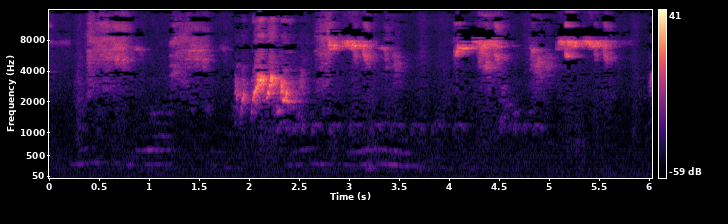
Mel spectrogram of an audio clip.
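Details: Red-whiskered bulbul, caged songbird of Vietnamese and Uttaradit lines, singing bright, high chirped and warbled phrases in short bursts separated by pauses, with a louder scratchy phrase near the middle and faint low background sounds.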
